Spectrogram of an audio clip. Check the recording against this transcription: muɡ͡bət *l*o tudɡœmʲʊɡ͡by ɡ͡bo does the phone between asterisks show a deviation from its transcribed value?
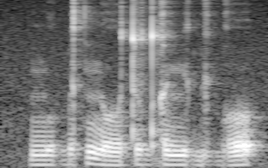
yes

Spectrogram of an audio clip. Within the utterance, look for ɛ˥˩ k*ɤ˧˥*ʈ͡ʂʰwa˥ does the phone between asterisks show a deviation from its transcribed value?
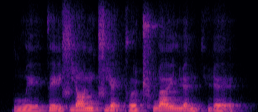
no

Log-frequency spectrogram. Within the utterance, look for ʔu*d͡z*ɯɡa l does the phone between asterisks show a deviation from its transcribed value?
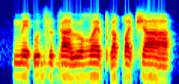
no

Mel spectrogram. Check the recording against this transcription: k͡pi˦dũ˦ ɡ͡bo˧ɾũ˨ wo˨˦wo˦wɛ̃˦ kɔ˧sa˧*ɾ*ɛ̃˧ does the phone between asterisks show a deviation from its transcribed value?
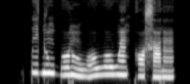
no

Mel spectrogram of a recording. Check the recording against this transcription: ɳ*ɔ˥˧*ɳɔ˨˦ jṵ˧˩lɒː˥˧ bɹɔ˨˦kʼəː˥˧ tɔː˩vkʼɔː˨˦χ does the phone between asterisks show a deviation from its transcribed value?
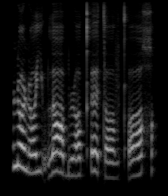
no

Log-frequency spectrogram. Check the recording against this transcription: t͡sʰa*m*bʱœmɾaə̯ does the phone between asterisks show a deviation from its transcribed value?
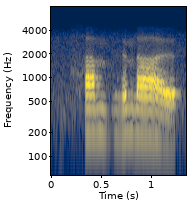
no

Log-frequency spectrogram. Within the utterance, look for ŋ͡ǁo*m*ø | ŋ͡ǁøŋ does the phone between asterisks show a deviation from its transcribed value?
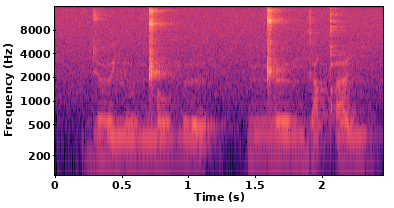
no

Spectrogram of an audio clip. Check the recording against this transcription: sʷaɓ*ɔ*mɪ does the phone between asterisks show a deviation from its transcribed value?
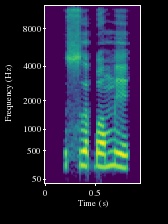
no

